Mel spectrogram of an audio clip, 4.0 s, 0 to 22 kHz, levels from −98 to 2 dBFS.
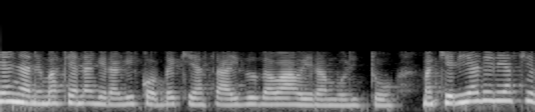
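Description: From start to finish the speech has passed through the iLBC codec, a narrowband VoIP coder that handles each short frame on its own, here in 20 ms blocks, with a rate that fits about 15.2 kbps. Because nothing above 4 kHz survives, the sound is muffled and telephone-like. The damage is plainly audible: the voice stays intelligible but takes on a rough, slightly synthetic grain, as each independently coded frame approximates the excitation imperfectly.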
